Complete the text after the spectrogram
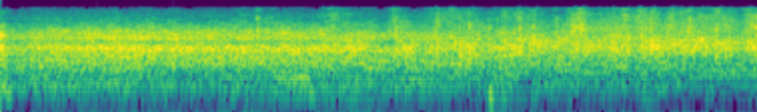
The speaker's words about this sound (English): It was as good as that applause.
